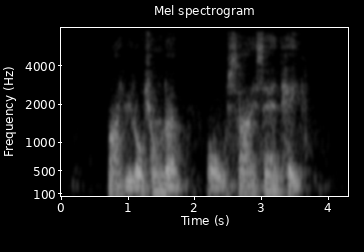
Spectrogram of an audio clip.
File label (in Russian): Голоса, Гонконгский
